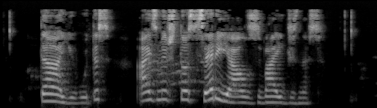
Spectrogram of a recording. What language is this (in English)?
Latvian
